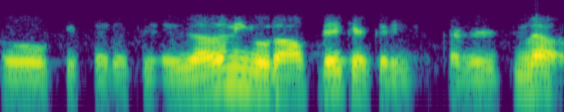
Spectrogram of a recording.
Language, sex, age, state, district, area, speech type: Tamil, male, 18-30, Tamil Nadu, Sivaganga, rural, conversation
